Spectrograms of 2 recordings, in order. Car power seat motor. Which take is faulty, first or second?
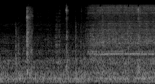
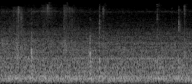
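second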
